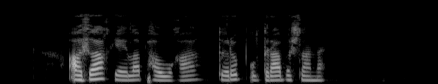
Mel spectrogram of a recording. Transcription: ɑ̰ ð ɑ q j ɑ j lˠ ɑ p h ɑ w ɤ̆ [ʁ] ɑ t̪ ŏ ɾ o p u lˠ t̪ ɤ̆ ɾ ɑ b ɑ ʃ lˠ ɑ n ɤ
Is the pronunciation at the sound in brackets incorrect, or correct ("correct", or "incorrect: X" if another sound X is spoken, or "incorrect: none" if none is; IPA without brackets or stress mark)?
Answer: correct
